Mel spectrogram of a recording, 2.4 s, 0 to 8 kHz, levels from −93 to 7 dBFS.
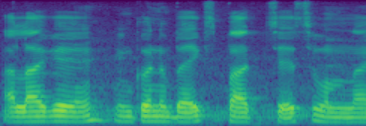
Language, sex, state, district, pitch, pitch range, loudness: Telugu, male, Telangana, Hyderabad, 120 Hz, 115-125 Hz, -17 LUFS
